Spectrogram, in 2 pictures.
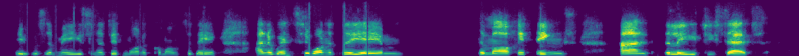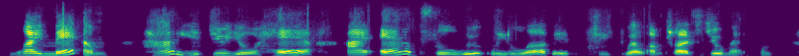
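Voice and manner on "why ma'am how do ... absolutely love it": slow, put-on American accent. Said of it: "can you keep talking like an American?".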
